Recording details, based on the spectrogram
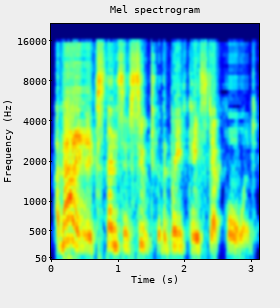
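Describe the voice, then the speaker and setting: A woman's voice: on the high side, moderate pace, a bit bright, husky. A woman narrating a scripted first-person story.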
